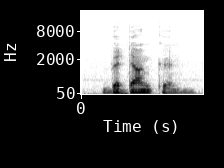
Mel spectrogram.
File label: "bedanken", Dutch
